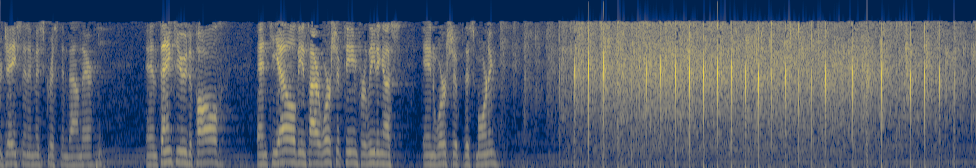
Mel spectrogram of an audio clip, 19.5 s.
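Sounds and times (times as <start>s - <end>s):
speech: 0.0s - 2.2s, 2.9s - 10.1s
audience applause: 10.4s - 19.5s.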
